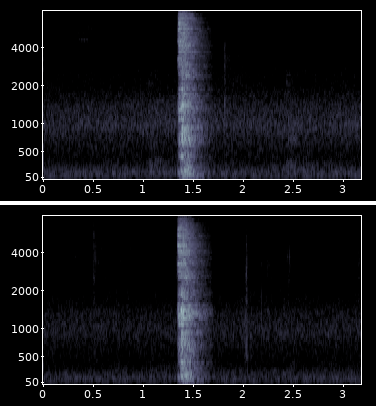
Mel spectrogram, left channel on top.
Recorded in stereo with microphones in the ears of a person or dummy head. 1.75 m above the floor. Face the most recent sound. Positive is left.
turn(degrees=-45)  # may be behind; listen again after turning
